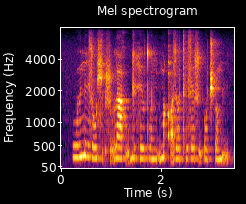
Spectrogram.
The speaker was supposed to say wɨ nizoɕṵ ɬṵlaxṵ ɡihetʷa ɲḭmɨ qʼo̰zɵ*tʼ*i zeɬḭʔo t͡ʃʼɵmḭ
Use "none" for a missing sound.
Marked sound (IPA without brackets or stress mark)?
tʼ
